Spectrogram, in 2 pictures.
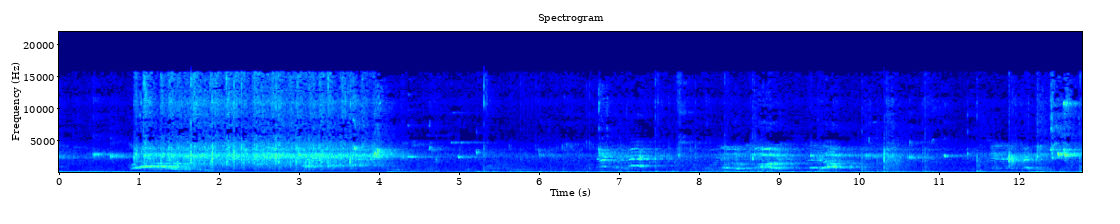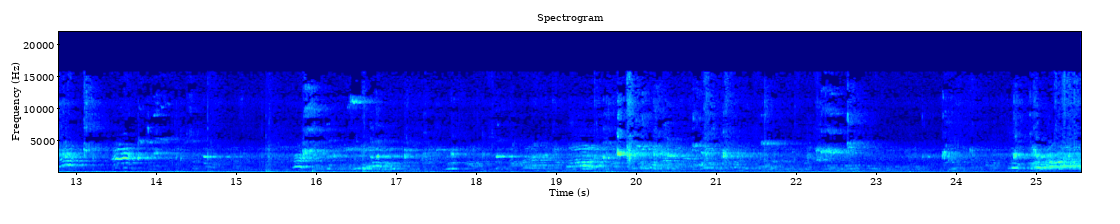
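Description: Basketball bouncing on a hardwood gym floor during play, mixed with players' scattered shouts and calls, over a steady low hum.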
